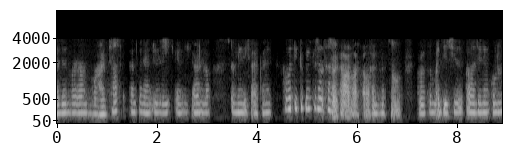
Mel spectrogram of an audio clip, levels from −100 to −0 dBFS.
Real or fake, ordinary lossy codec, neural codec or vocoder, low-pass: fake; AAC, 16 kbps; autoencoder, 22.05 kHz, a latent of 192 numbers a frame, VITS, trained on one speaker; 7.2 kHz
